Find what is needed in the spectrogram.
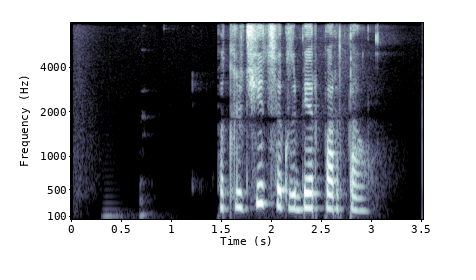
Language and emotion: Russian, neutral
